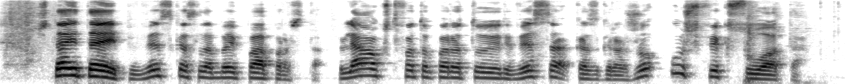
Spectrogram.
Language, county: Lithuanian, Alytus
